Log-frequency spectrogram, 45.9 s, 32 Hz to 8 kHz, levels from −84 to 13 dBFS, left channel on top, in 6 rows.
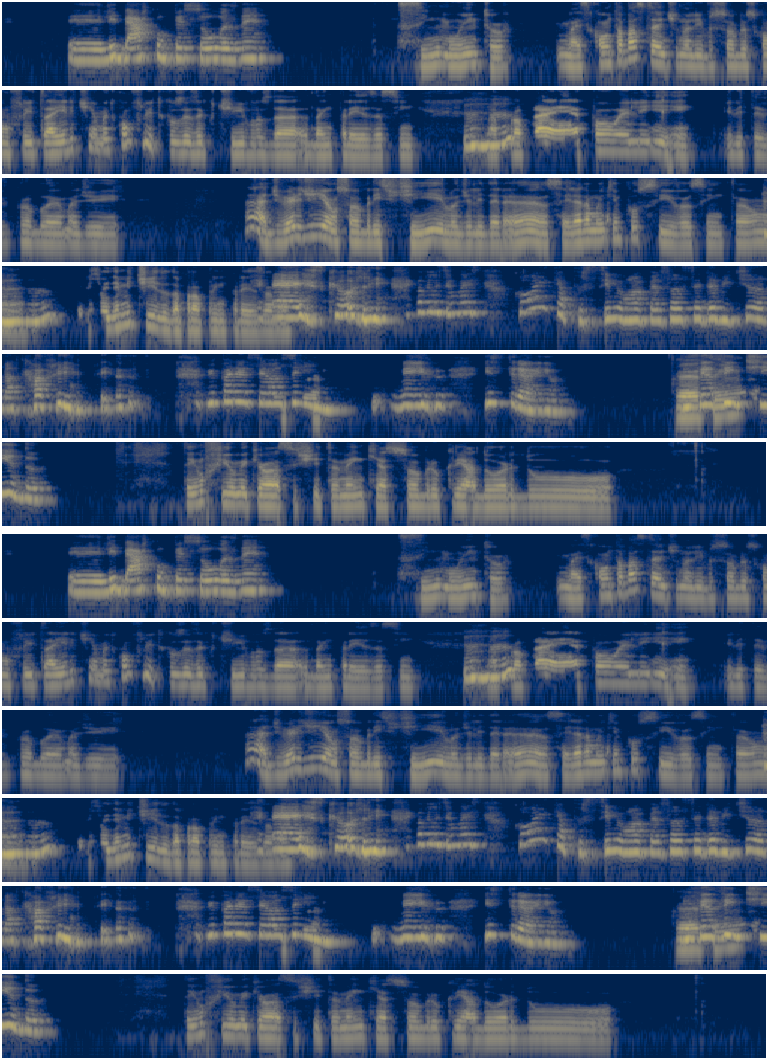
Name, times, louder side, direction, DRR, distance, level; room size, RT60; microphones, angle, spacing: voice 1, 0.7-2.8 12.3-12.8 22.9-23.5 25.5-32.0 32.3-36.3 37.4-38.8, left 1 dB, 5° left, 0.4 m, -26 dB
voice 2, 4.0-5.1 5.5-11.8 12.5-14.5 14.9-16.5 17.7-23.2 23.9-25.8 33.3-33.8 37.3-38.0 39.6-39.8 40.1-44.4, left 5 dB, 85° left, 0.6 m, -28 dB
8.7 x 3.0 x 4.8 m
head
